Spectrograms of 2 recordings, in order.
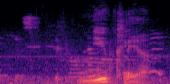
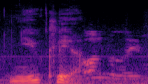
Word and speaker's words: nuclear: But do you nuclear? It's pronounced nuclear.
